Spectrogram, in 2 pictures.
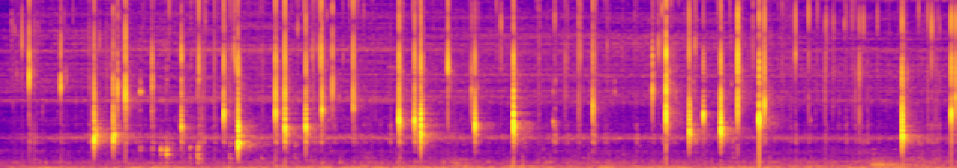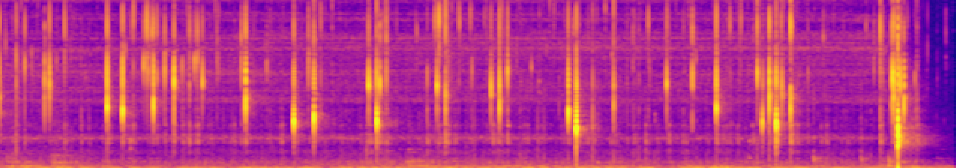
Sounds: Sink (filling or washing), Domestic sounds

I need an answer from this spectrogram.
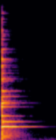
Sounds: Glass

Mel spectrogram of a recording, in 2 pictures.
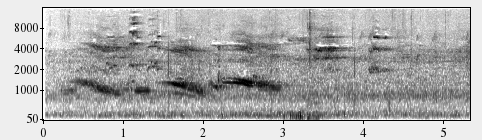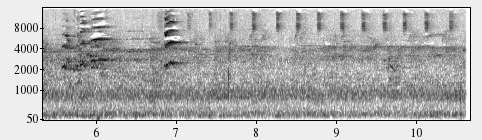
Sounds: Chirp, Bird vocalization, Wild animals, Bird, Animal

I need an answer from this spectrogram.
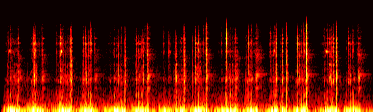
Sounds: Mechanisms

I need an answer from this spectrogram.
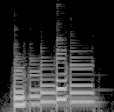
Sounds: Music, Plucked string instrument, Guitar, Musical instrument

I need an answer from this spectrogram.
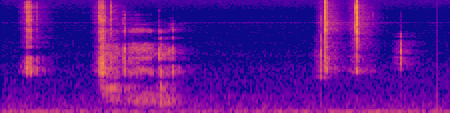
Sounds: Mechanisms, Camera

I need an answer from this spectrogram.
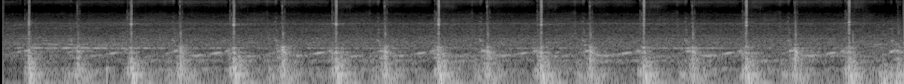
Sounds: Motor vehicle (road), Car, Vehicle

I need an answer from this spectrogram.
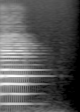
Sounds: Music, Musical instrument, woodwind instrument

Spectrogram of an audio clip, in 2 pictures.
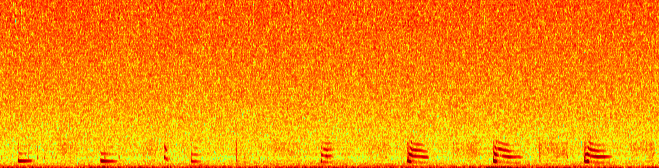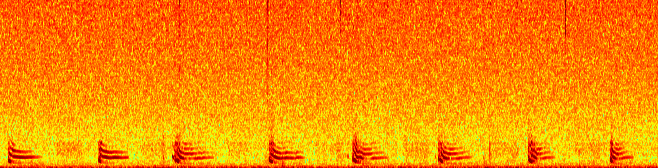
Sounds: Wild animals, Animal

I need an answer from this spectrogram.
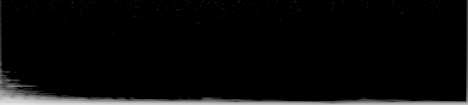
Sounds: Guitar, Music, Plucked string instrument, Musical instrument, Bass guitar

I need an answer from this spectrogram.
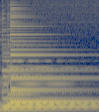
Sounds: Guitar, Music, Plucked string instrument, Strum, Acoustic guitar, Musical instrument

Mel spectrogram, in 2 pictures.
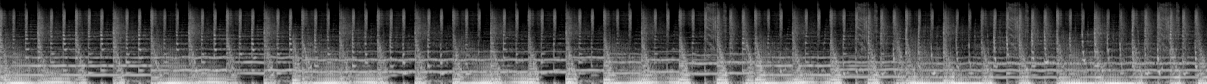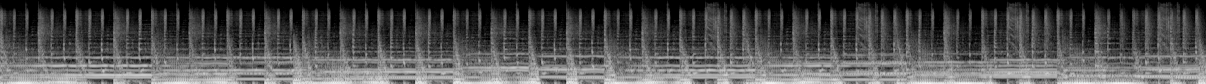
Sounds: Musical instrument, Music

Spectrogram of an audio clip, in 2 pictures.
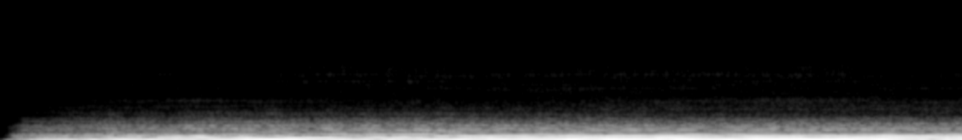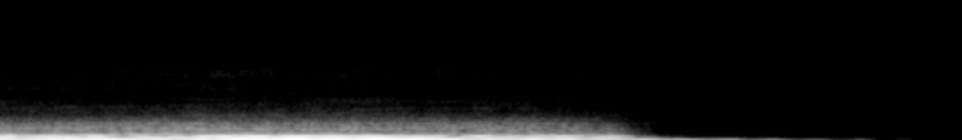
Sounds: Musical instrument, Bowed string instrument, Music

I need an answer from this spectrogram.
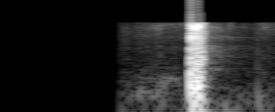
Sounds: Fart

